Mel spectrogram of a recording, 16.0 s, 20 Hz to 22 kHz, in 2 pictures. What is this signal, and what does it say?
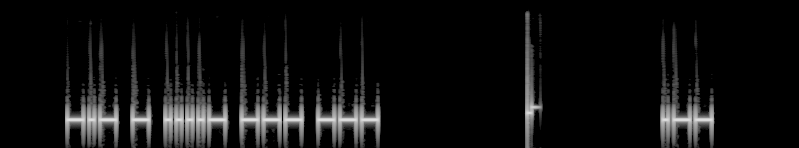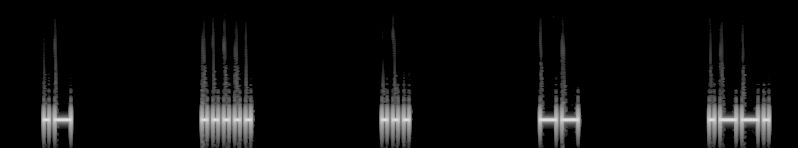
Morse code, heard as a keyed tone, about 22 wpm, spaced as for 9 wpm, 700 Hz. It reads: KT4OO WA5SMP
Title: USA Call Signs - 8x Character Spacing - 22wpm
